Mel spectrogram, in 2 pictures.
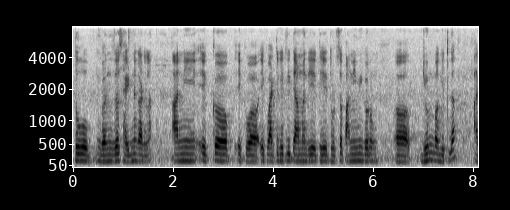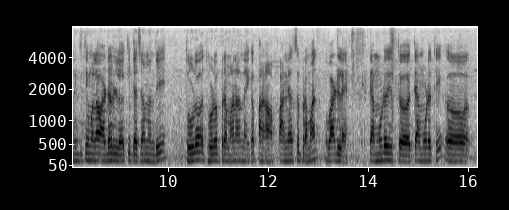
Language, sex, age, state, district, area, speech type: Marathi, male, 18-30, Maharashtra, Wardha, urban, spontaneous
